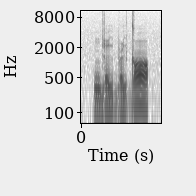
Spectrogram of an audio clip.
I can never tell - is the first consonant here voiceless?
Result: no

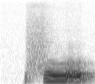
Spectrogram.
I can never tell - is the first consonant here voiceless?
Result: yes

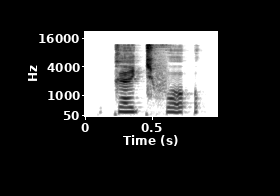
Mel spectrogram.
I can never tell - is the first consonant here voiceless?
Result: yes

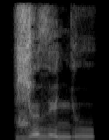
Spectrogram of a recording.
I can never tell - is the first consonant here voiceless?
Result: no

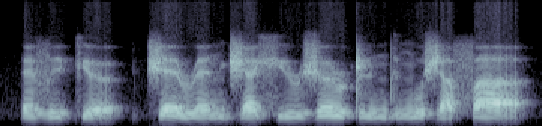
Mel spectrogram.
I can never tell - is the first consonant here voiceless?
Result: no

